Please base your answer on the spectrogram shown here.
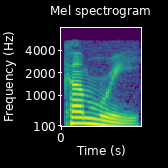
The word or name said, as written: Cymru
